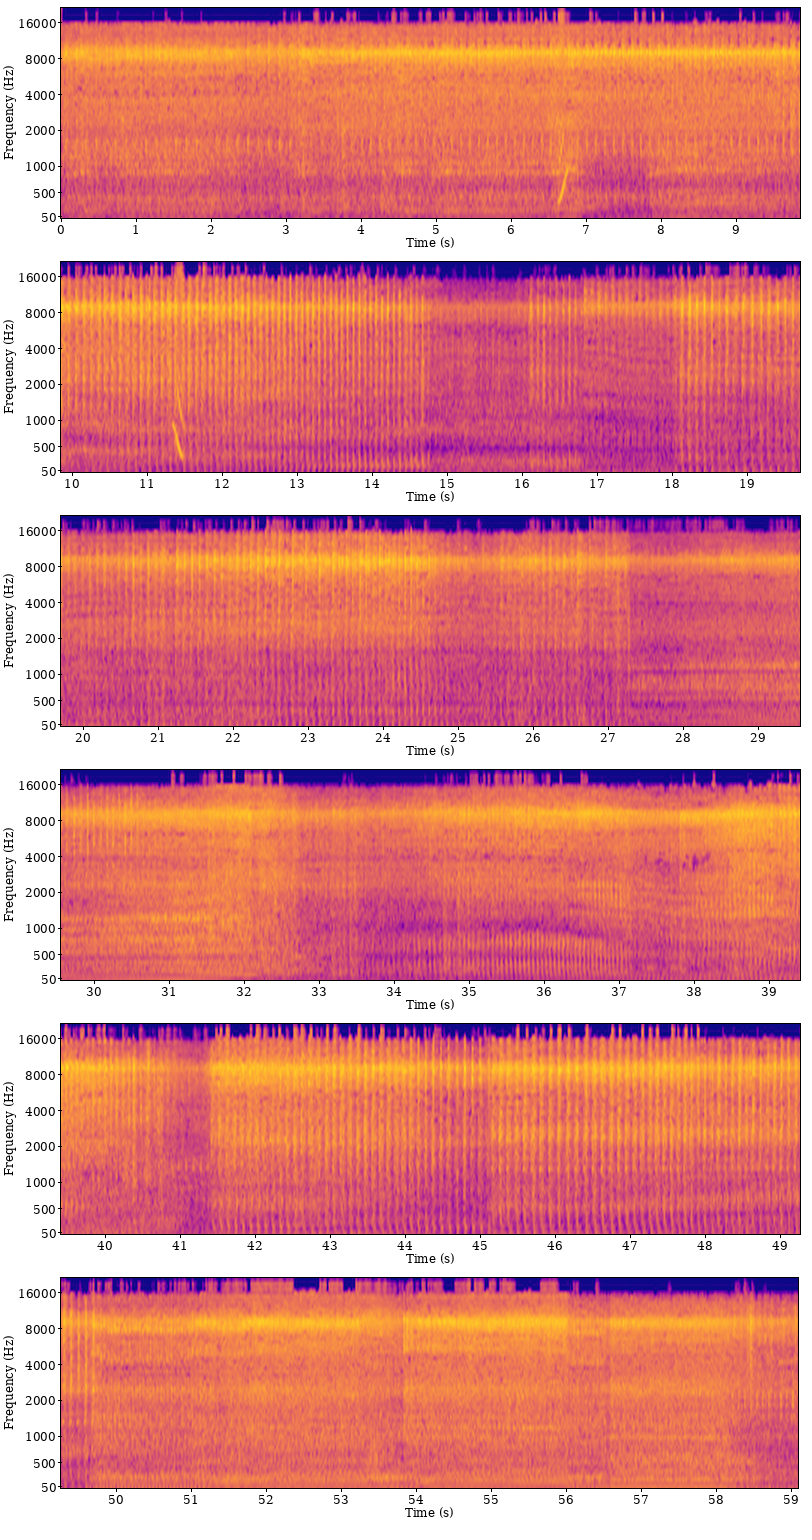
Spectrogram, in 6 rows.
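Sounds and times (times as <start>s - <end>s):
short sharp chirps: 6.5s - 7.0s, 11.3s - 11.6s
heavy machinery diesel engine running: 47.6s - 59.0s.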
